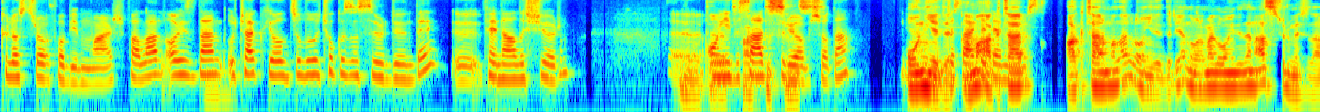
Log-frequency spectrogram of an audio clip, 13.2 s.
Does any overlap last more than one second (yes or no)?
yes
